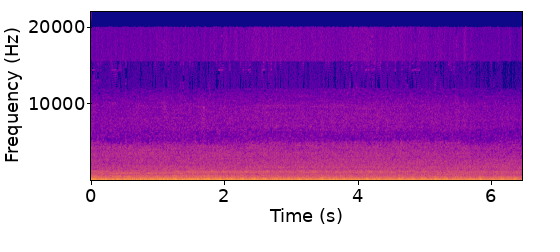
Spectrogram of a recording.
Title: Exhaust leaking? #automobile #exhaust #exhaust_pipe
